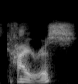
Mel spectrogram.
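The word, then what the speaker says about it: Khyiris: And I just want to point out that it is Kyus. It's like Iris with a K.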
